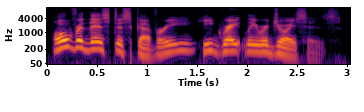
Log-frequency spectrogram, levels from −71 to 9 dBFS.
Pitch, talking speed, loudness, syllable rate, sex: 155 Hz, 120 wpm, -19 LUFS, 4.6 syllables/s, male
